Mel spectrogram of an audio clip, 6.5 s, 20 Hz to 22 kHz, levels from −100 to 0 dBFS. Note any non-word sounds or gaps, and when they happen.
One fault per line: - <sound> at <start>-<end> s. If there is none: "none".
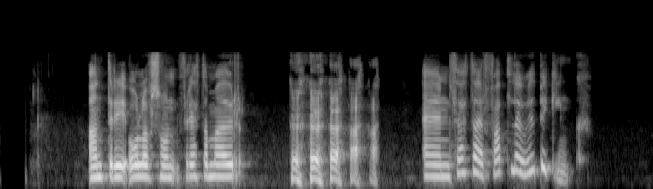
- laugh at 2.9-3.8 s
